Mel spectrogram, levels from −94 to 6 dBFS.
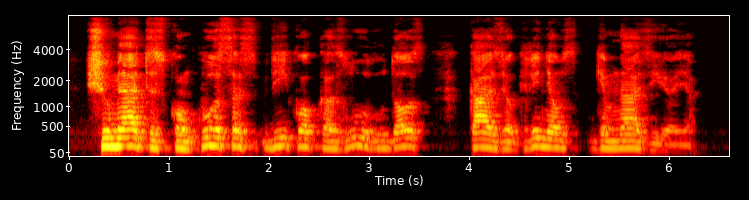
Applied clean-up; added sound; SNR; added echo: none; none; none; none.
